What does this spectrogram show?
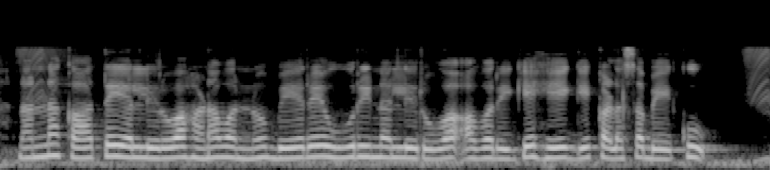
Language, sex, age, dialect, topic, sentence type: Kannada, female, 18-24, Central, banking, question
